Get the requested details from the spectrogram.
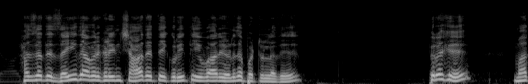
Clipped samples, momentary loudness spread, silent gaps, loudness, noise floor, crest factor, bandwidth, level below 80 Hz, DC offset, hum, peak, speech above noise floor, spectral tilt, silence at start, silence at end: under 0.1%; 5 LU; none; -25 LUFS; -71 dBFS; 12 dB; 14 kHz; -54 dBFS; under 0.1%; none; -14 dBFS; 48 dB; -7 dB/octave; 0.2 s; 0 s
